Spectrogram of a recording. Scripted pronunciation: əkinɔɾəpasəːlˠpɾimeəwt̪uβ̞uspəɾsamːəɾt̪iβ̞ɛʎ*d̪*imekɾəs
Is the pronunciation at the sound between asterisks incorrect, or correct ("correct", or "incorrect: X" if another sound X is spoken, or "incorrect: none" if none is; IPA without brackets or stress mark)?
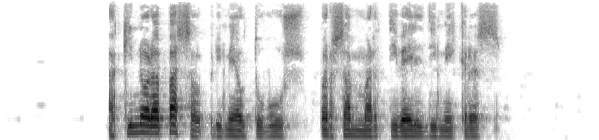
correct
